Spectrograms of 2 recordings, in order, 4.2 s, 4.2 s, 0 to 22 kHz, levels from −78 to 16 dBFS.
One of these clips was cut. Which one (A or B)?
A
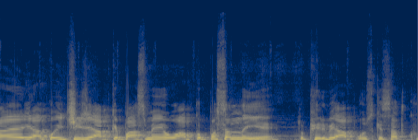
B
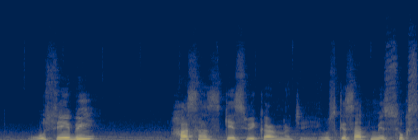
A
